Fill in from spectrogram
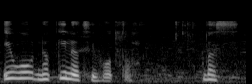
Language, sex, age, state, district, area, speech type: Gujarati, female, 30-45, Gujarat, Rajkot, rural, spontaneous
